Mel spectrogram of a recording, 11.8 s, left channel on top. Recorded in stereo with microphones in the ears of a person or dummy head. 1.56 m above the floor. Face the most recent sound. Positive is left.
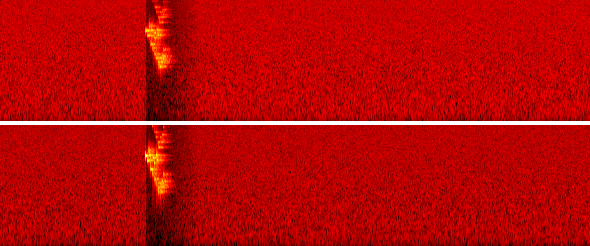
turn(degrees=-55)  # may be behind; listen again after turning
